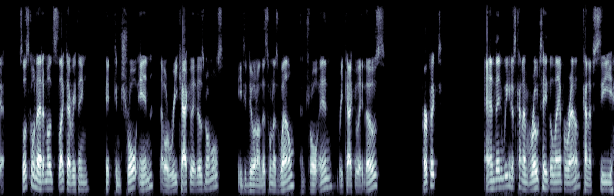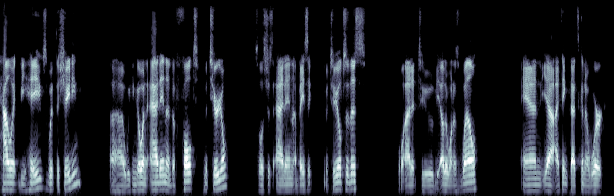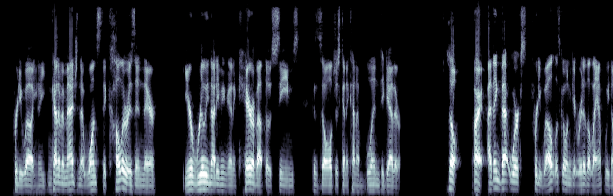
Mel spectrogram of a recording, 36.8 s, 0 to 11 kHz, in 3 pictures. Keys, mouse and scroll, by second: 0.5 Tab, 1.0 a, 1.3-2.4 middle drag, 1.8 a, 2.5 ctrl+n, 3.2 Tab, 4.2-5.9 right drag, 4.7 Tab, 4.9 a, 5.2 a, 6.1 ctrl+n, 6.6 Tab, 6.7 middle click, 7.2 a, 7.4-12.9 middle drag, 8.5 KP_1, 10.0-11.7 right drag, 10.5 r, 13.6-15.0 right drag, 15.3-18.9 drag, 18.9 middle click, 18.9 z, 19.3 z, 19.7-20.7 right drag, 21.4-22.7 drag, 21.8 alt+z, 22.7 middle click, 22.7 a, 23.2-24.8 right drag, 23.9 r, 24.8 g, 25.0-27.4 drag, 25.5 r, 26.3 a, 28.1 a, 29.1-35.6 middle drag, 36.0 x, 36.2-36.8 right drag, 36.6 KP_1.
